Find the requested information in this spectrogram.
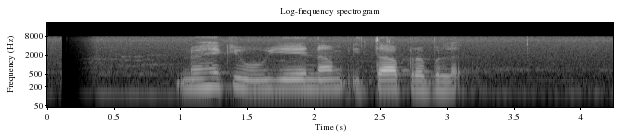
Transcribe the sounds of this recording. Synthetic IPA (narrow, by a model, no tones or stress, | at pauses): noɦekiuːjeːnamḭt̪aːprəbələ̰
